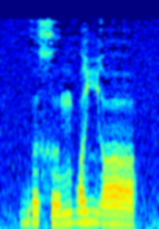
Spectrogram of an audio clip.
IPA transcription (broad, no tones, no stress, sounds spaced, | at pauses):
b ʊ x ʊ m b ɔ ʎ ɔ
